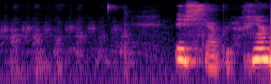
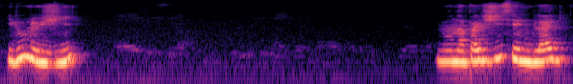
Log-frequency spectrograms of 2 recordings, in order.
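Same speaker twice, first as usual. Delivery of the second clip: loud, stunned outcry at the missing letter; real dismay, voice jumping up in volume; disgusted disbelief; 5 dB louder, faster than usual. Real, not acted. Scratching a losing letter to viewers, loud dismay. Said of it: "je suis dégoûtée".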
